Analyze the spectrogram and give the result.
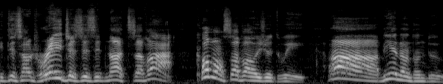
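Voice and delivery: outrageous put-on thick, showy French accent. Reading from a story, chatting aside in an outrageous French accent. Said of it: "That is my French accent".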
